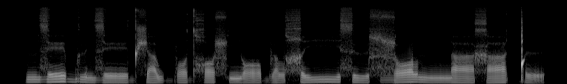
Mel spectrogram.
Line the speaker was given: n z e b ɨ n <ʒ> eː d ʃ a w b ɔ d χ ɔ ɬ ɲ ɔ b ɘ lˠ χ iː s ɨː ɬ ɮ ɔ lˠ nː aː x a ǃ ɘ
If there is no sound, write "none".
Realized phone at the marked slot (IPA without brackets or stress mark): z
